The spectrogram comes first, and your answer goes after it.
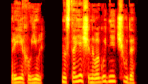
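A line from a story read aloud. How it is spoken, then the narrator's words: Uncertain laugh. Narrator (Russian): смеется неуверенно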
